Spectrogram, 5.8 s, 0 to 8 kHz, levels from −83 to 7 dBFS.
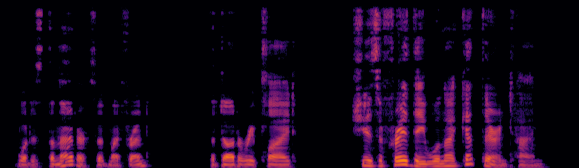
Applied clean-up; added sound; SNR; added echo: none; none; none; none.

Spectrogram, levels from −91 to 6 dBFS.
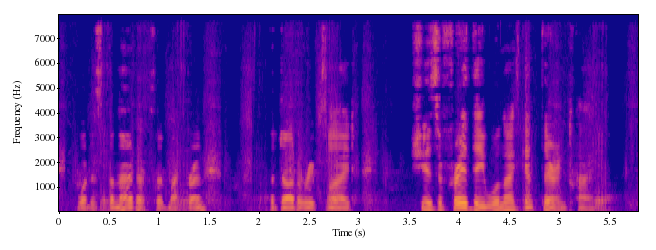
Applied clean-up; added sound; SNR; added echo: neural separator model SepFormer DNS4.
